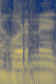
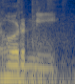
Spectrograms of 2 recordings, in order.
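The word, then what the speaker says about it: Hoorne: sebagai Mak, Davika Horne, ini dibacanya Horne guys, bukan Horny, sebagai Nak, Pong Saturn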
